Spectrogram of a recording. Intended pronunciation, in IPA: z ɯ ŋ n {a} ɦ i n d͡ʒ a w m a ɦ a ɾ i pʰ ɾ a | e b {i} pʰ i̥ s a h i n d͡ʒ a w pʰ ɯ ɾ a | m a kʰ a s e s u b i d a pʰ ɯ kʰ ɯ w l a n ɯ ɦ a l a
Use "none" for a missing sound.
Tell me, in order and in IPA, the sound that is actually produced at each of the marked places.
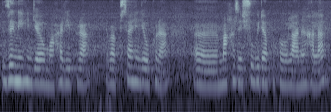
i, a

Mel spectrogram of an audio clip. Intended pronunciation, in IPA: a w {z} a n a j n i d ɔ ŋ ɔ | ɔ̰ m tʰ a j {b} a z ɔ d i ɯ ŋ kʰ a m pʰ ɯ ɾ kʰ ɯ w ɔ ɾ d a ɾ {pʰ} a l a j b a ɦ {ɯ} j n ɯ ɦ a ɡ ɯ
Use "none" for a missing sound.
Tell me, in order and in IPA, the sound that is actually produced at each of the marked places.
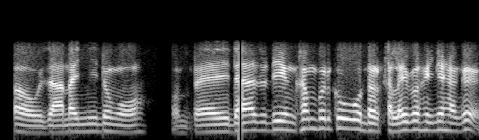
z, d, kʰ, ɯ

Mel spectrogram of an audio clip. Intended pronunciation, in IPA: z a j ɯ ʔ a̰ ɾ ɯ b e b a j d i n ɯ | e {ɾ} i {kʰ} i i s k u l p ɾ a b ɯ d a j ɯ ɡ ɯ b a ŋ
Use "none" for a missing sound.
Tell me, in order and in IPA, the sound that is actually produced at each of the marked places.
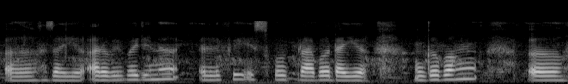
l, pʰ

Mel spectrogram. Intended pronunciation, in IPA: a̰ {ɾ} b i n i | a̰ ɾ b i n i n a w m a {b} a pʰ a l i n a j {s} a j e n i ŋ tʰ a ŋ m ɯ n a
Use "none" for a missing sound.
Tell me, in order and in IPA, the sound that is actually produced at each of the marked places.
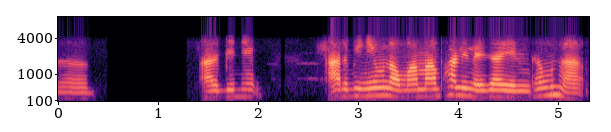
ɾ, m, z

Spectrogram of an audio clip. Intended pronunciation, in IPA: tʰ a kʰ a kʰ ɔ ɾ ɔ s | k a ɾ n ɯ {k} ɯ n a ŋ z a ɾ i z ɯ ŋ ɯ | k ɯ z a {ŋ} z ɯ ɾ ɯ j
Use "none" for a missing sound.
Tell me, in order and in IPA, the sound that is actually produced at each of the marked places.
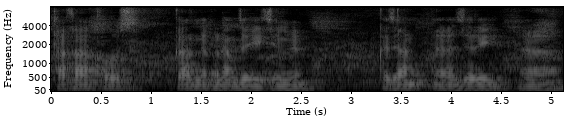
ɡ, n

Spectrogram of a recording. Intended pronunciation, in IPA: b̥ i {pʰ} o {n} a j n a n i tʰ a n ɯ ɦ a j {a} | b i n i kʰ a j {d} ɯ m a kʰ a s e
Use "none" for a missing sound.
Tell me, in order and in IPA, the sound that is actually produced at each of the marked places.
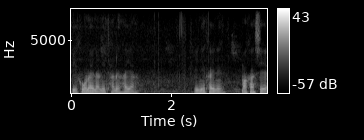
kʰ, n, a, n

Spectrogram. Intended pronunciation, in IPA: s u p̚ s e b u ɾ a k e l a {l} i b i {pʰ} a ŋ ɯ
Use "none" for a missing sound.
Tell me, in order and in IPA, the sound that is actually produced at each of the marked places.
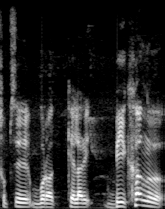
ɾ, kʰ

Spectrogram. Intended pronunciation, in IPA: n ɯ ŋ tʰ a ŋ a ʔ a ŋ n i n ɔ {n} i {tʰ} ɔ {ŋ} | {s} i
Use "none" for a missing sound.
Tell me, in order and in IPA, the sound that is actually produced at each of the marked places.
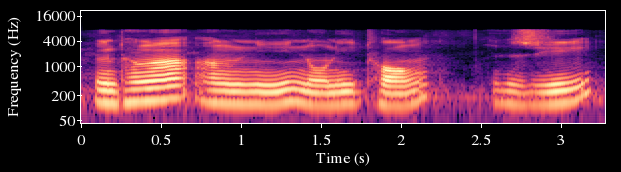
n, tʰ, ŋ, z

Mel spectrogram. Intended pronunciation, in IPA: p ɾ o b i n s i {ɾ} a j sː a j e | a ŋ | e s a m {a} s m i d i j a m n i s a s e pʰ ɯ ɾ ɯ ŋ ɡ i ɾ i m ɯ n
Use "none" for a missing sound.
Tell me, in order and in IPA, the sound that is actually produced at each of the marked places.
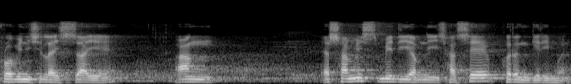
l, i

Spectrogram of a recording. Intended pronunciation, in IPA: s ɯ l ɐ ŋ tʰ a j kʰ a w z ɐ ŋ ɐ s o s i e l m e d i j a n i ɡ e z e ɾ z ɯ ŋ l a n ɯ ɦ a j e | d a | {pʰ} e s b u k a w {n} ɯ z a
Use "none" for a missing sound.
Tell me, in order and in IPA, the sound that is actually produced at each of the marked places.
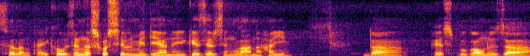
pʰ, n

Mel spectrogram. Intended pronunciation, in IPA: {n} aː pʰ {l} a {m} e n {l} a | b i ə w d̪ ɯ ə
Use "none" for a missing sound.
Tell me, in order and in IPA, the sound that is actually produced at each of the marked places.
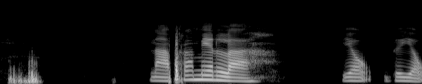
n, ɾ, m, l

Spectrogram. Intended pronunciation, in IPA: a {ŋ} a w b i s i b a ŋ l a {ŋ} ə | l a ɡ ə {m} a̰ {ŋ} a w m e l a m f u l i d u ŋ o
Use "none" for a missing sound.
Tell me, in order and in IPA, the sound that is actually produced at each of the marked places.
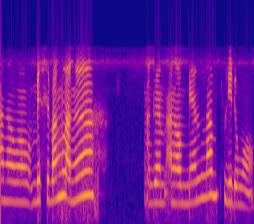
ŋ, ŋ, n, ŋ

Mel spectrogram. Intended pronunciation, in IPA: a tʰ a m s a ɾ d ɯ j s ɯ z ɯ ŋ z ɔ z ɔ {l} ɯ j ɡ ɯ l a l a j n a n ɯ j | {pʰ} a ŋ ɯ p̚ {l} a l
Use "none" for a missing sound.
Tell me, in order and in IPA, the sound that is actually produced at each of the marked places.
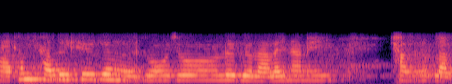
l, tʰ, l

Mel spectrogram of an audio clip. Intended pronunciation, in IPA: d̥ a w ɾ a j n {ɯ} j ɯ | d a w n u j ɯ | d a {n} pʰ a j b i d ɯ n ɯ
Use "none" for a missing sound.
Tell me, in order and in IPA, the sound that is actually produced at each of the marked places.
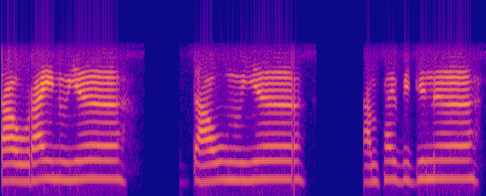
u, m

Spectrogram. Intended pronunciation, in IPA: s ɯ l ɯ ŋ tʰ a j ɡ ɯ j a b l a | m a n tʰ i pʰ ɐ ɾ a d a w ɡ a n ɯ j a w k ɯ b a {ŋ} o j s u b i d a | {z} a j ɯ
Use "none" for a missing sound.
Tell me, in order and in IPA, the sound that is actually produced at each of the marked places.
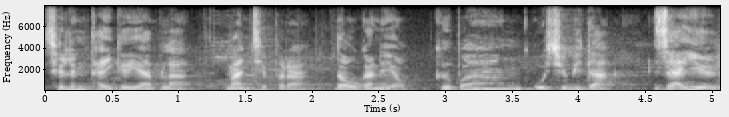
ŋ, z

